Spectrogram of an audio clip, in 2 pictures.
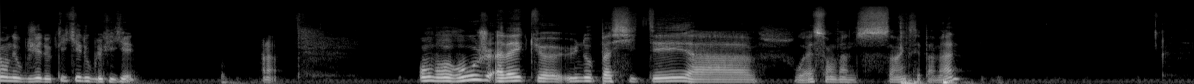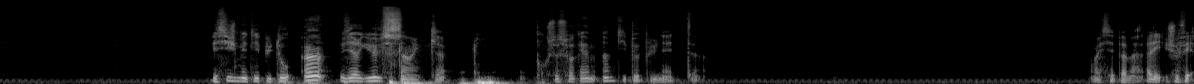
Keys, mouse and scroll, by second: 0.2 click, 0.8-2.7 drag, 7.4 click, 9.5 KP_5, 10.7 click, 11.4 click, 13.0 click, 14.2 click, 14.8 ctrl+a, 15.1 ctrl+KP_1, 16.8 KP_5, 20.3 click, 21.5 click.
